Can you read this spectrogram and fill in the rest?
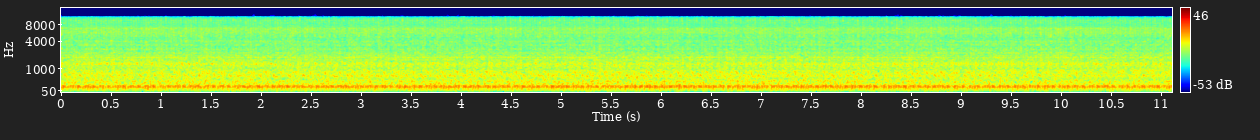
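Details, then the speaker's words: Dodge Ram 2500 diesel idling after replacing a cold-damaged weak battery in bitter January cold; even, steady diesel clatter about two beats a second with no misses or knocks, healthy. "So, but anyway, I'm going to go ahead and start it up and show you what it's supposed to sound like."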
